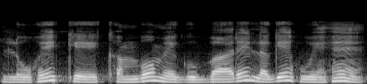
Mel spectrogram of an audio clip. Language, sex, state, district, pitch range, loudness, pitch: Hindi, male, Uttar Pradesh, Lucknow, 115-160 Hz, -13 LUFS, 125 Hz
